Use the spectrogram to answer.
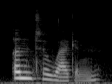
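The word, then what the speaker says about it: Unterweger: And also, interestingly, the hotel was a reported residence for the serial killers, Richard Ramirez, and Jack, and I absolutely cannot pronounce this, Unterwegeren? – Unterwegen. I feel like the accent has not helped that.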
